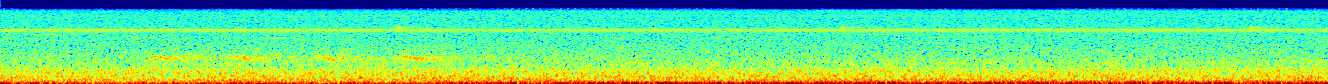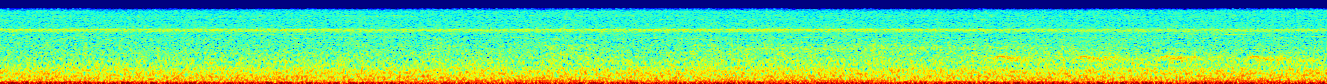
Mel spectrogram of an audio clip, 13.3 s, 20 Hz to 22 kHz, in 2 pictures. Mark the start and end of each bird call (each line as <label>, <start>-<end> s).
unidentified bird, 0.0-4.7 s
American Crow (Corvus brachyrhynchos), 0.4-2.5 s
American Crow (Corvus brachyrhynchos), 11.4-13.2 s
